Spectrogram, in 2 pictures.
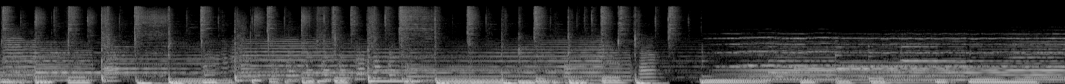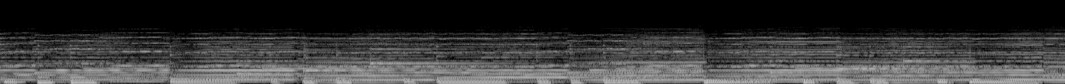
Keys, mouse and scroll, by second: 3.8 click, 4.5 click, 6.6 click, 7.8-11.7 drag.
